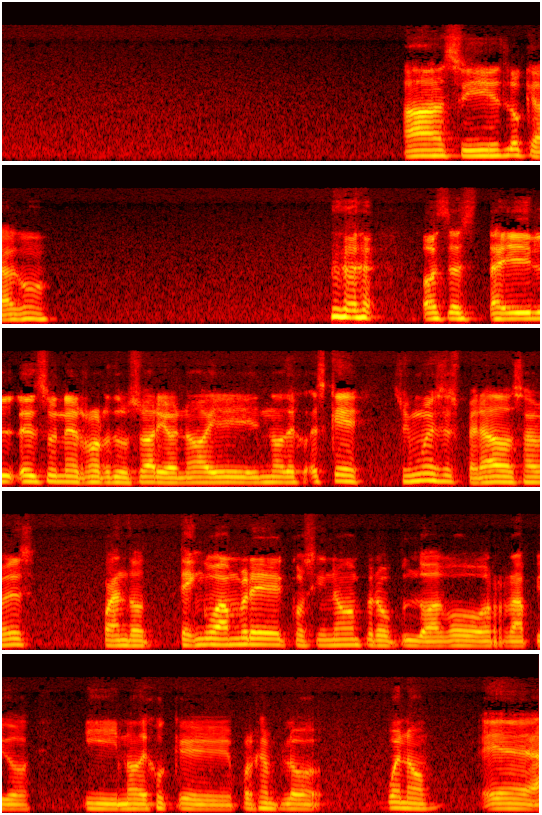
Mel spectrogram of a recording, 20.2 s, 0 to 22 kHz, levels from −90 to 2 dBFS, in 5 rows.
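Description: No technical fault can be heard anywhere in this speech recording, and the signal holds steady with nothing that calls for a time or a cause.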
